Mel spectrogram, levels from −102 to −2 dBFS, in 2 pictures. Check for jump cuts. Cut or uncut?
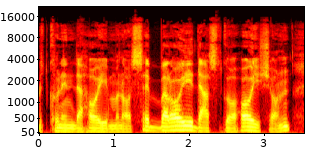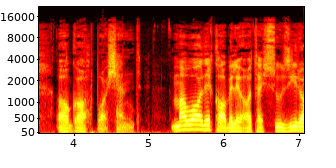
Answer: uncut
